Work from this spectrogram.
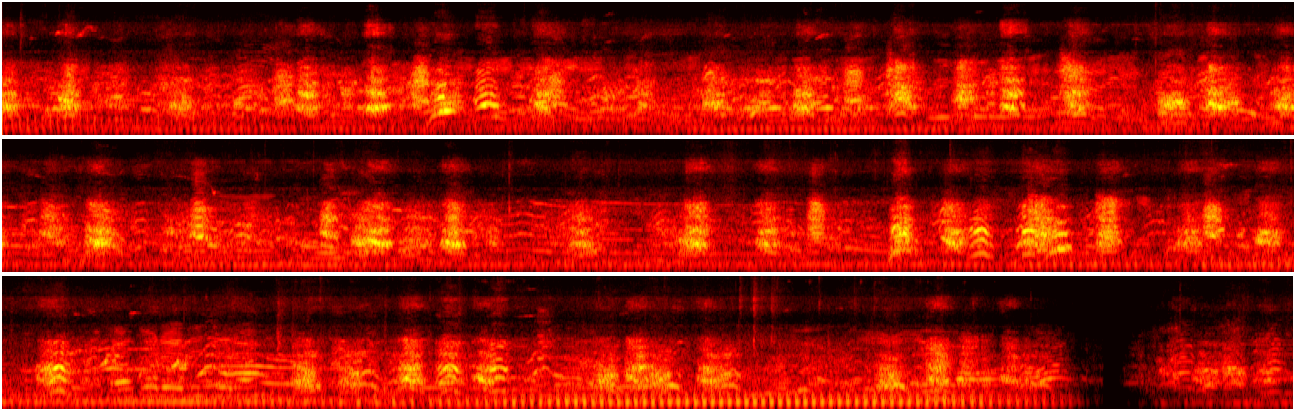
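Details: Dogs hunting wild boar at Kayu Ampek in Tanjung Emas, Tanah Datar regency: steady, rapid barking from several dogs, sharp repeated barks almost nonstop for about eighteen seconds before a brief silence, faint voices behind.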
